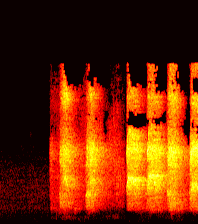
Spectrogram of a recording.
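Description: A balloon squeaks as hands handle it.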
